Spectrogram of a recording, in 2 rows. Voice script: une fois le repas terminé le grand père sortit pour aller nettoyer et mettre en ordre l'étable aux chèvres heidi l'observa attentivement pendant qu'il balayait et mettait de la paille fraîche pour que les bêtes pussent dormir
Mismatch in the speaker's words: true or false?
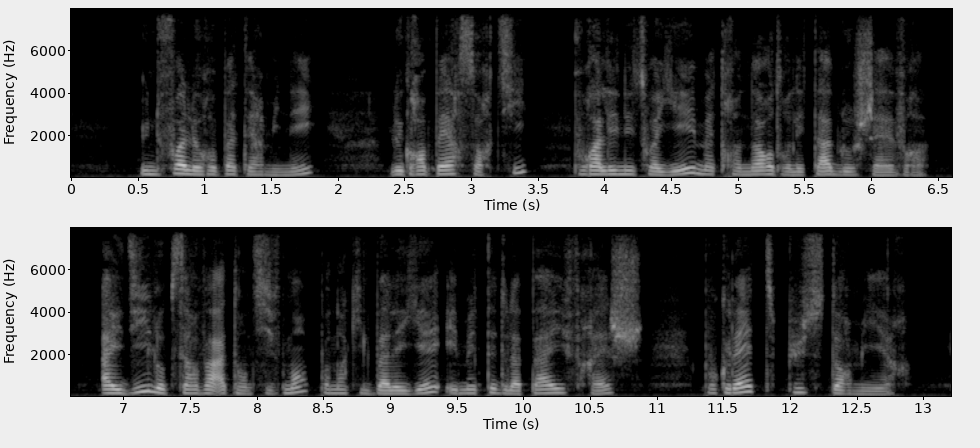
true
